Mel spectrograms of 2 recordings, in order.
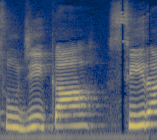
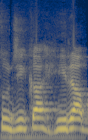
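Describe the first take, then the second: First: The last word begins with an s sound. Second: The last word begins with an h sound. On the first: "वैसे होता है सूजी का सीरा" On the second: "स को ह में उच्चारित कर देते हैं"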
